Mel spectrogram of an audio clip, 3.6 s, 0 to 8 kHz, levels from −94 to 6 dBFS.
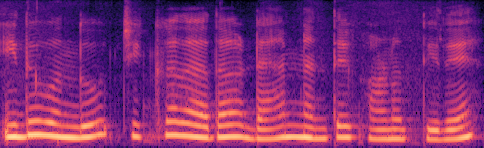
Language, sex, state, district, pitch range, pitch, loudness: Kannada, female, Karnataka, Bangalore, 200-245 Hz, 230 Hz, -13 LUFS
